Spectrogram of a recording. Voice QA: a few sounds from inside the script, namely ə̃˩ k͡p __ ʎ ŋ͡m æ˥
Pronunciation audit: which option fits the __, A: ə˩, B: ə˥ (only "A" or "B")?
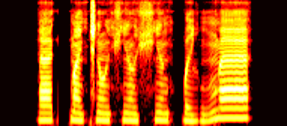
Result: A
